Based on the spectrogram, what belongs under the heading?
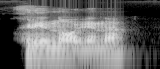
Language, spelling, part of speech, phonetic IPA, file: Russian, хреновина, noun, [xrʲɪˈnovʲɪnə], Ru-хреновина.ogg
- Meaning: 1. augmentative of хрен (xren); a big horseradish root 2. khrenovina (a condiment made from shredded tomatoes, horseradish, garlic and salt) 3. thing, object, thingamajig 4. wass, rubbish, nonsense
